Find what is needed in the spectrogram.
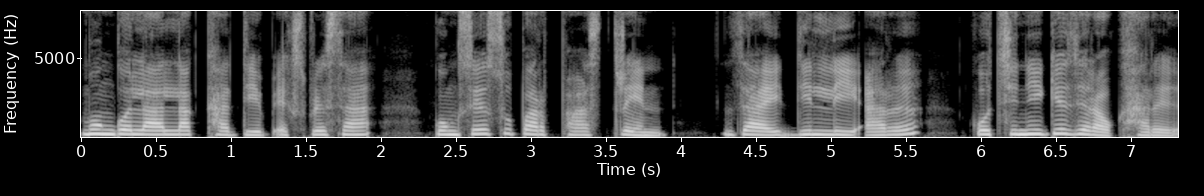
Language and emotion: Bodo, neutral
